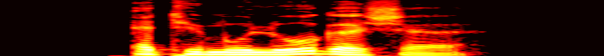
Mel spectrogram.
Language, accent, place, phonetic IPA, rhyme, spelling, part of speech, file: German, Germany, Berlin, [etymoˈloːɡɪʃə], -oːɡɪʃə, etymologische, adjective, De-etymologische.ogg
- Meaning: inflection of etymologisch: 1. strong/mixed nominative/accusative feminine singular 2. strong nominative/accusative plural 3. weak nominative all-gender singular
